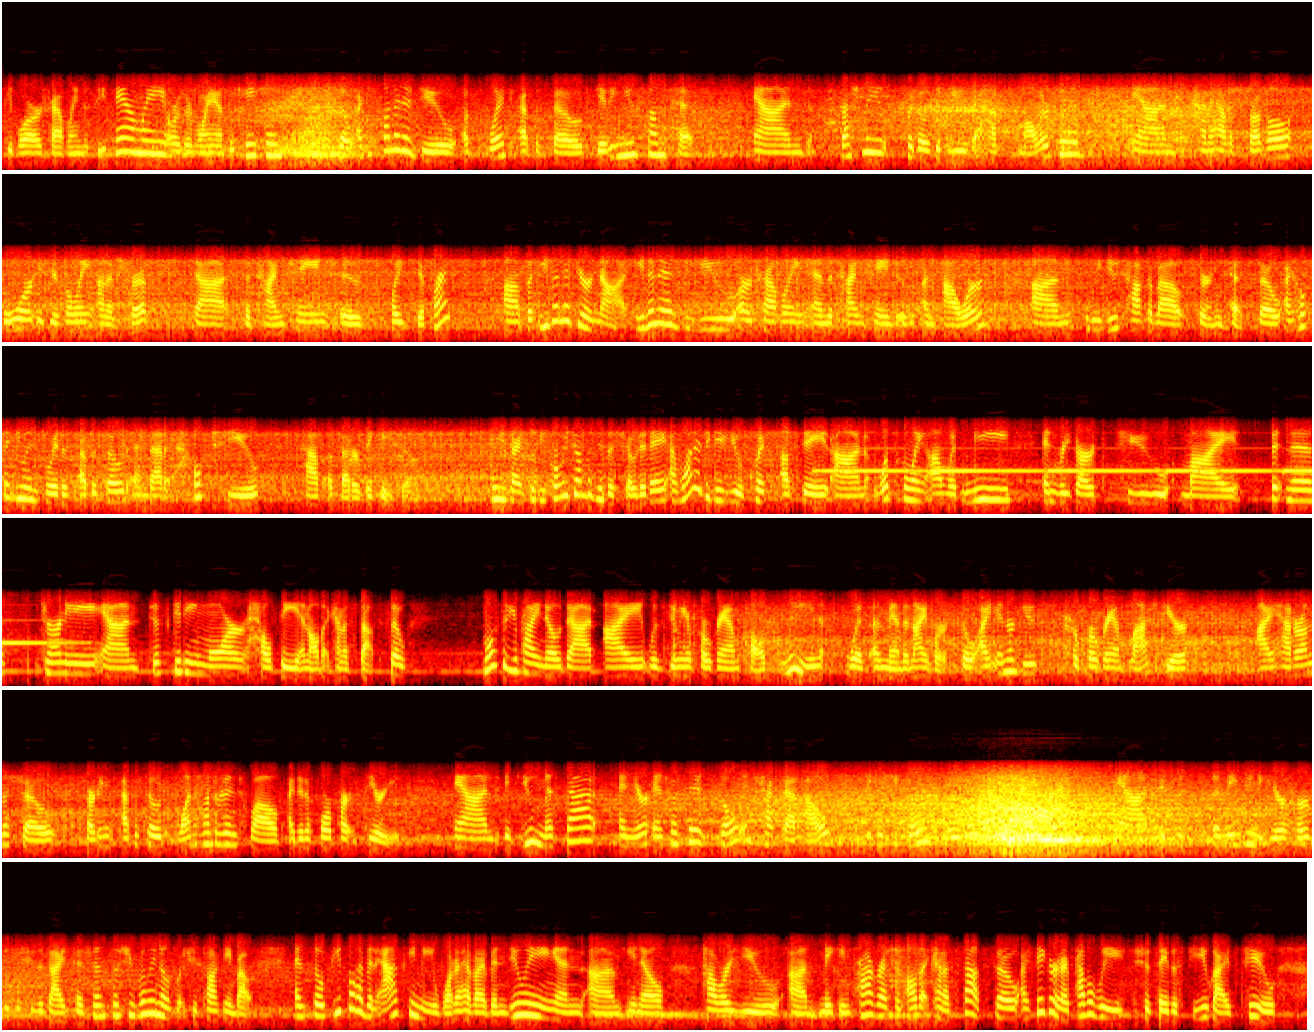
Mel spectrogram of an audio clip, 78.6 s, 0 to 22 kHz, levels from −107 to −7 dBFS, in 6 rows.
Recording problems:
phone-call audio
traffic noise; loud; throughout; 1 dB below the speech

